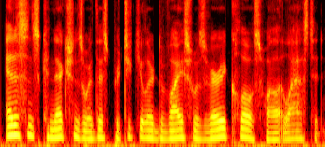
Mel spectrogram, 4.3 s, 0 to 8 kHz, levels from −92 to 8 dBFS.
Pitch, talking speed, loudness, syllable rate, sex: 120 Hz, 165 wpm, -18 LUFS, 6.1 syllables/s, male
